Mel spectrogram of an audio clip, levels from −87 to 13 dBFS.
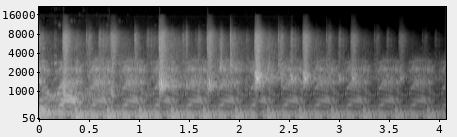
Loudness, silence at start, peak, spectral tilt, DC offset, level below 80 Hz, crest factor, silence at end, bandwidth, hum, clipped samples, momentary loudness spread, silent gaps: -18 LUFS; 0 s; 0 dBFS; -2.5 dB/octave; under 0.1%; -48 dBFS; 20 dB; 0 s; 16.5 kHz; none; under 0.1%; 14 LU; none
